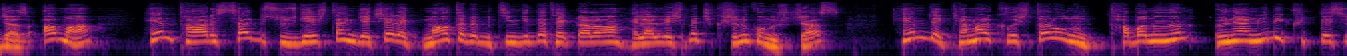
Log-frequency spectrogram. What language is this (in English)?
Turkish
